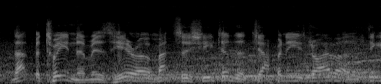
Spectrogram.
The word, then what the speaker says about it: Matsushita: But it's 4 syllables as far as he's concerned, and 3 syllables as far as the family and the sponsors concerned.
